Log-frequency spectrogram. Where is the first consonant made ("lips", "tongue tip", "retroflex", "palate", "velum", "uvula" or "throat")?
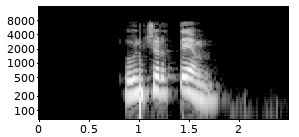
tongue tip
